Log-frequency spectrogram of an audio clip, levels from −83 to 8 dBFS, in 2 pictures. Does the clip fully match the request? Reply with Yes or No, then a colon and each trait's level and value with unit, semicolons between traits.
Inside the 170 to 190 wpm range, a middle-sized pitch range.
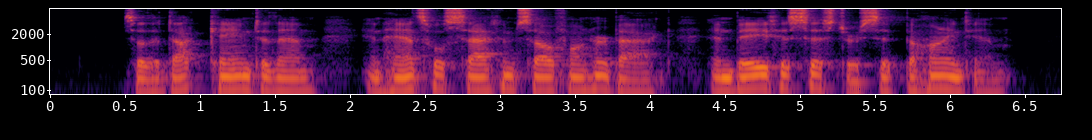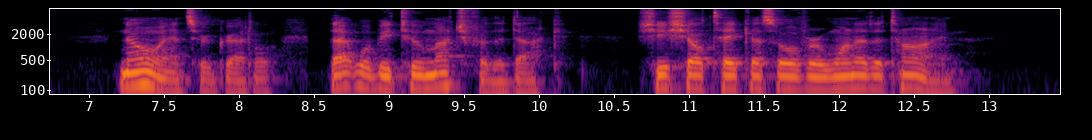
Yes: average, 180 wpm; average, 3.4 semitones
